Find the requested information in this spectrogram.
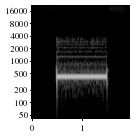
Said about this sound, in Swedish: Nu tar vi en kort paus och ringer upp min samarbetspartner Invacare.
